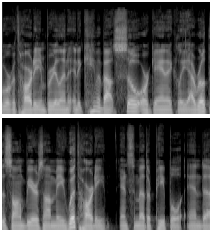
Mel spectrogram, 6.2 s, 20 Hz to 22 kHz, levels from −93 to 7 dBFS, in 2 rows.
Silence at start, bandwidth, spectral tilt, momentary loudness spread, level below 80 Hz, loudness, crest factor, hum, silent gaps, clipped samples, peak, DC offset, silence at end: 0 s; 17 kHz; -5.5 dB/octave; 9 LU; -52 dBFS; -25 LUFS; 20 dB; none; none; under 0.1%; -4 dBFS; under 0.1%; 0 s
